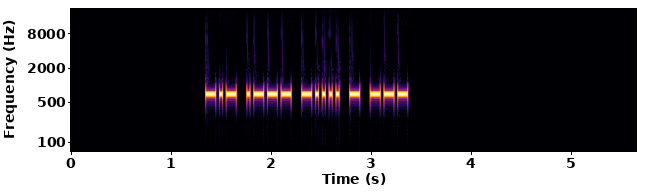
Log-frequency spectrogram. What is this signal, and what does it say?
Morse code, heard as a keyed tone, about 34 wpm, 700 Hz. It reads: KJ6TO
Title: USA Call Signs - 5 Characters - 35wpm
